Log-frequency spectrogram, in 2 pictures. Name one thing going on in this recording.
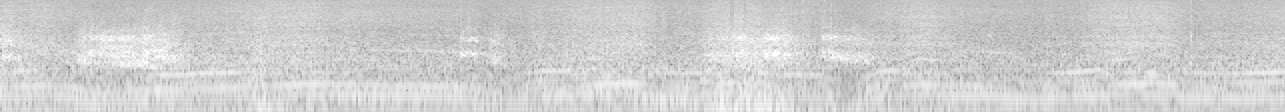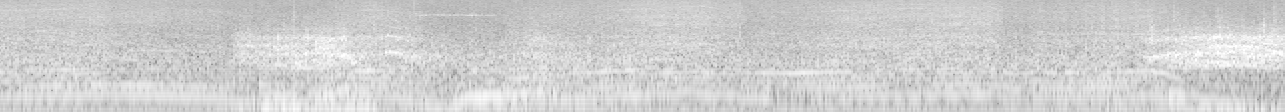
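Tyres screech in bursts as the car drifts.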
